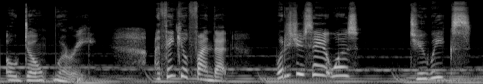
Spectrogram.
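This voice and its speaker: An actress playing a firm, dry-witted space station commander in an audio drama, authoritative and dryly emphatic. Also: female voice, high voice, wildly swooping pitch, normal speed, over music. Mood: controlled indignation.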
